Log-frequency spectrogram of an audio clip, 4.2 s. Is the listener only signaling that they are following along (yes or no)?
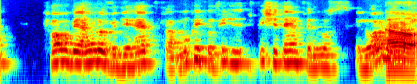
no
